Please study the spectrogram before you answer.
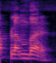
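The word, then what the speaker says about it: plumb: अगर हम यहां पर ई आर लगाते तो बन जाएगा प्लमबर बट ये लास्ट में बी है ना तो साइलेंट ही रहेगा।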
